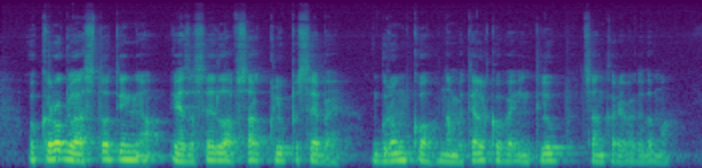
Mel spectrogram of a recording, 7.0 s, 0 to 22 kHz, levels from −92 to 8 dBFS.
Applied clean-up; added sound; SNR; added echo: none; none; none; none.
